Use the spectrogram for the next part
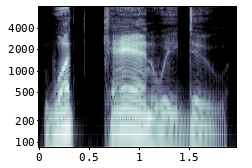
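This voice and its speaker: A man voicing a serious, wary stormtrooper who speaks slowly and firmly in an audiobook. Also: sits low, very animated, sharp tone, no echo, clean studio sound, pitched below the performer's own voice, heavily acted. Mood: stern warning. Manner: slow, firm, serious. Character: grave, wary male stormtrooper, guarded and cautioning.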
